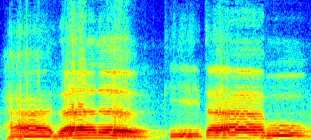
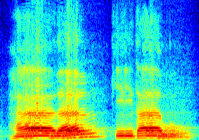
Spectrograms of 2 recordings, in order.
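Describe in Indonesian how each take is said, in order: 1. Ada vokal e tambahan setelah bunyi l. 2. Tidak ada vokal tambahan setelah bunyi l.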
